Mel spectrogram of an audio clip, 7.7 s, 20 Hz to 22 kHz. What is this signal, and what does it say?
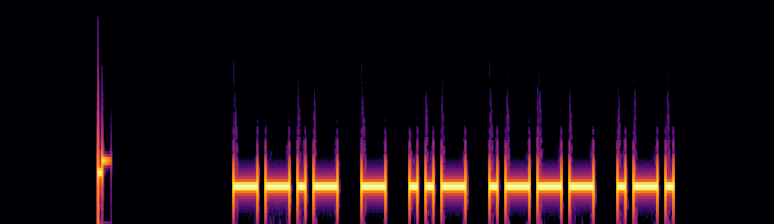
Morse code, heard as a keyed tone, about 15 wpm, 700 Hz. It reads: QTUJR
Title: Code Groups - 5 Letters - 15wpm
